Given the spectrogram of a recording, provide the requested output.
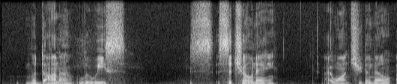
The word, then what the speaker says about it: Ciccone: This is the correct way. All the other ways are not good. It is Ciccone.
